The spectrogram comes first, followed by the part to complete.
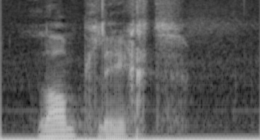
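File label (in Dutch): "lamplicht", Dutch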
